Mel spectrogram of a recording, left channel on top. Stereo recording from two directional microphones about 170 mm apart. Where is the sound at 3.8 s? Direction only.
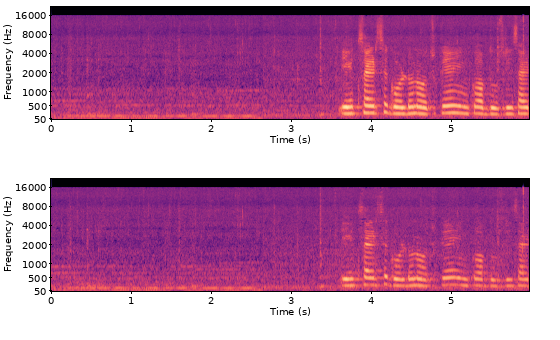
65° left (ahead or behind).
